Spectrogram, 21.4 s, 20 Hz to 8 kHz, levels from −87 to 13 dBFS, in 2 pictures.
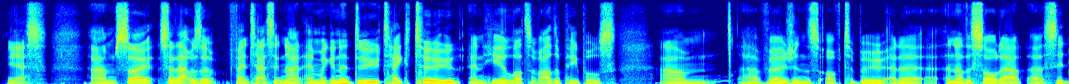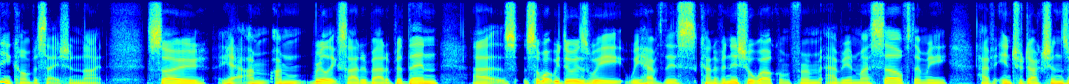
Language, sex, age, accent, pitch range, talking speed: English, male, 20-39, Australian, 110-135 Hz, 190 wpm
